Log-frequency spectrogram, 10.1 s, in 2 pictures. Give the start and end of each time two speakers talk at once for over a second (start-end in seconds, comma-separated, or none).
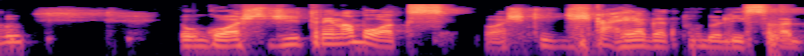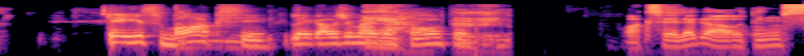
none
